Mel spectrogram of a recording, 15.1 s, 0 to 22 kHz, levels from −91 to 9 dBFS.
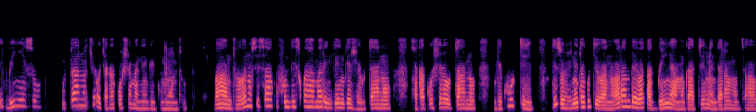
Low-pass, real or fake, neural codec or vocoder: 5.4 kHz; fake; codec, 44.1 kHz, 7.8 kbps, DAC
